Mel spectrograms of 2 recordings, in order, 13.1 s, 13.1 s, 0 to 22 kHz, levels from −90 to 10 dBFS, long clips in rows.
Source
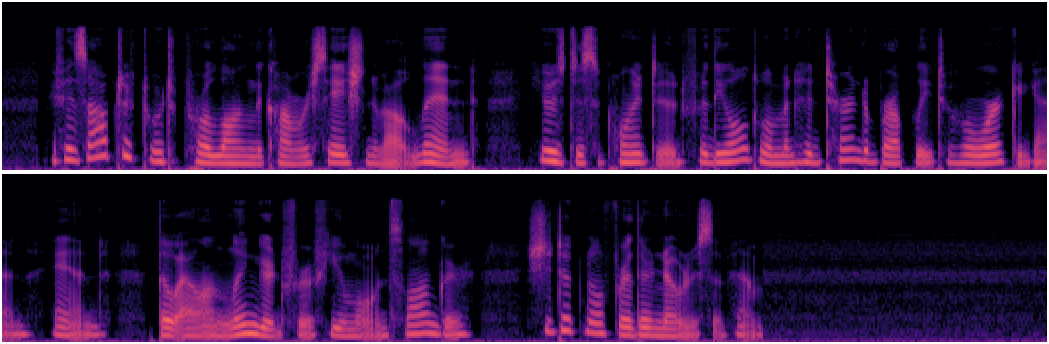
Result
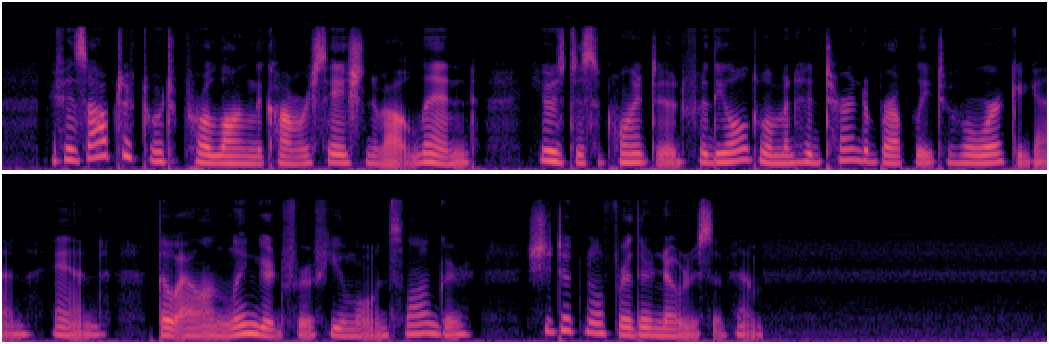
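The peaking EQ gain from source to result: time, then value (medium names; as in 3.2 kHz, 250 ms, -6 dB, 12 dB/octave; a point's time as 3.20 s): peaking EQ 1.2 kHz 0.7 oct
5.12 s +9 dB
5.77 s 0 dB
7.59 s 0 dB
8.21 s -11.5 dB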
